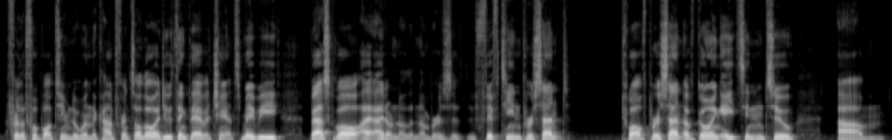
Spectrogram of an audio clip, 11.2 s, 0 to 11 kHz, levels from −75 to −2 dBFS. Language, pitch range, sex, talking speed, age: English, 125-145 Hz, male, 160 wpm, 20-39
